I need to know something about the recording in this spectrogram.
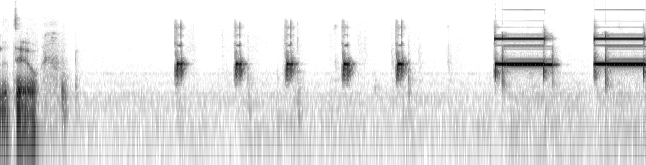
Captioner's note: beeping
